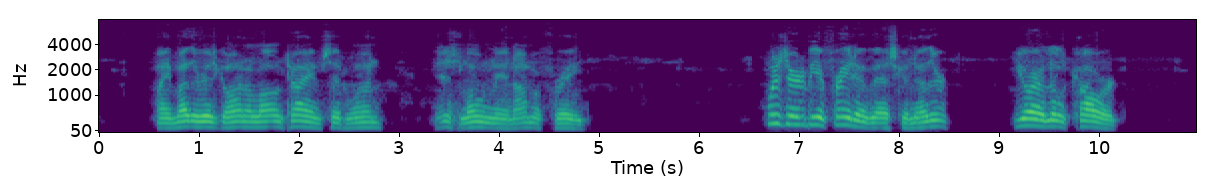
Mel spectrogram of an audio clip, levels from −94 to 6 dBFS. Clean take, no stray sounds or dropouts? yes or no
yes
